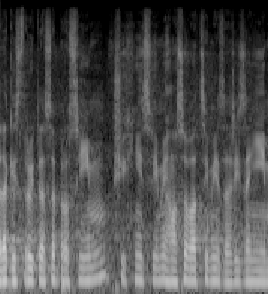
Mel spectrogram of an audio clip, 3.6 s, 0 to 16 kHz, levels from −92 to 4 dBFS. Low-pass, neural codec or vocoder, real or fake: 14.4 kHz; none; real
